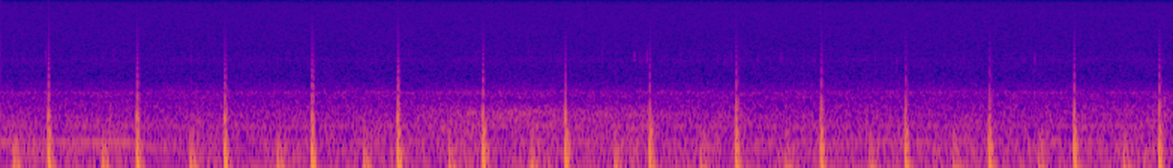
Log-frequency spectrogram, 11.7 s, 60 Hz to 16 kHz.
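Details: Adult female heartbeat recorded during yoga, in wide-legged modified child's pose: steady, regular low thumping at about 70 beats a minute over a soft hum; normal heartbeat.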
